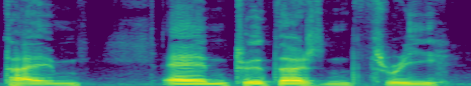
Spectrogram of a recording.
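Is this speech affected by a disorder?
Yes: Friedreich's ataxia; late-onset type, onset around age 40; over three decades since onset, slow progression, full-time wheelchair.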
